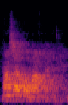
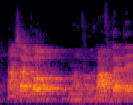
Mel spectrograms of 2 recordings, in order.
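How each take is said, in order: First: Hushed, almost whispered repeat; soft pardon. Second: Said in the usual way. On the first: Retold or imitated. Taliban repeating their pardon to everyone, hushed and soft. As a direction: let the pardon fall away softly, barely voiced. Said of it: "جیسے ہمارے مرشد".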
